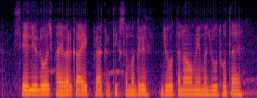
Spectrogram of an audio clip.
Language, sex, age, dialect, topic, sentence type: Hindi, male, 56-60, Garhwali, agriculture, statement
